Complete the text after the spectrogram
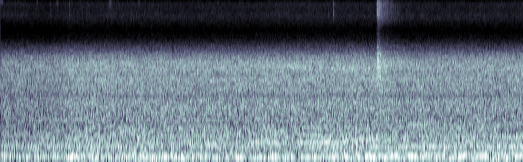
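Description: A bus engine rumbles steadily while the bus drives along a road.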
